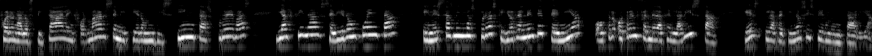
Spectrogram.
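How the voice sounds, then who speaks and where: Speaking with a Spanish accent, a woman uses a high pitch, very wide pitch swings, and a dark, mellow tone at a moderate pace. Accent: Spanish (Spain). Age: young. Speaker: deafblind speaker sharing her story. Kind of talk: testimony.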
